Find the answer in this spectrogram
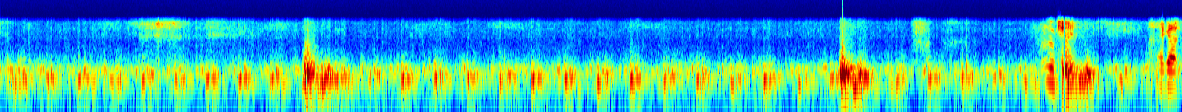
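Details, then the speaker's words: Fetal hiccups, a male baby, recorded in pregnancy: a fast, steady whooshing pulse broken by three sharp, sudden jolts; one jolt judged a kick and hiccup together. "He's getting mad at his hiccups. That sounded like a kick. It was a kick and a hiccup at the same time."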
